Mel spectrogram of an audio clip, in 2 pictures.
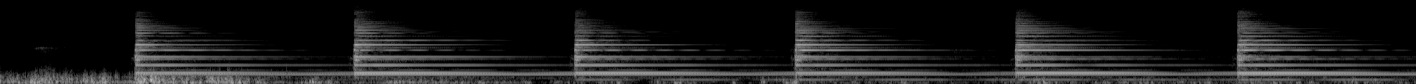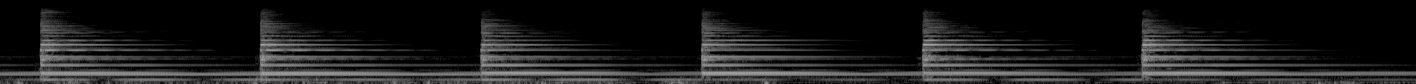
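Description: A single church bell tolling in slow, even strokes, about one every two seconds, each stroke at the same pitch and left to ring and fade before the next. A brief low rumble comes before the first stroke.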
